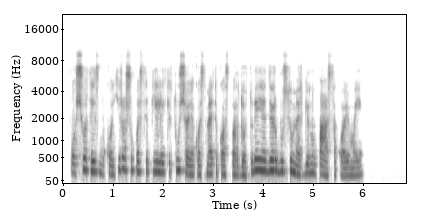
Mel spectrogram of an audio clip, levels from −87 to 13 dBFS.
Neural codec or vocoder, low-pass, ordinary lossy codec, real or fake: none; 7.2 kHz; Opus, 16 kbps; real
